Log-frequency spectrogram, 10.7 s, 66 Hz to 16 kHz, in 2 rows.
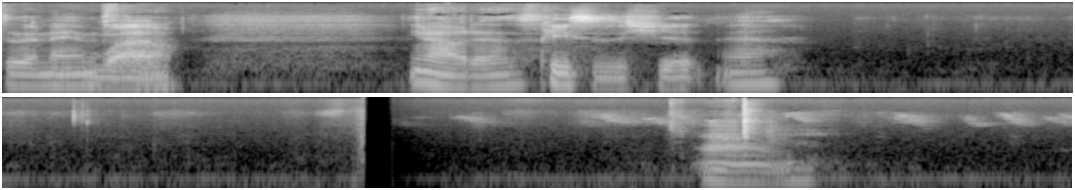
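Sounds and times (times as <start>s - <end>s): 
speech: 0.0s - 1.2s, 2.0s - 4.0s, 8.8s - 9.5s
birds chirping: 7.4s - 10.7s.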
